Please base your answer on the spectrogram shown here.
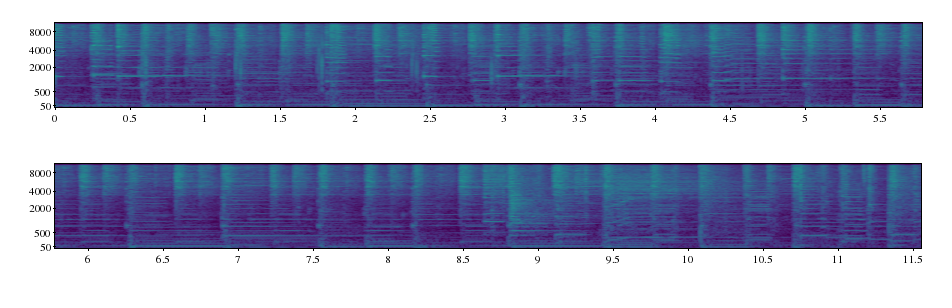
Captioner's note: flamenco guitar music; shoes tapping on the road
